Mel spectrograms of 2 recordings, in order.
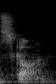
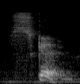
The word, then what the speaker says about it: scone: There are also the nouns respite and scone, which can be pronounced either as you have just heard them, with short I and O respectively, or with long I and O sounds, respite and scone. We have no particular preference for the former, but we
